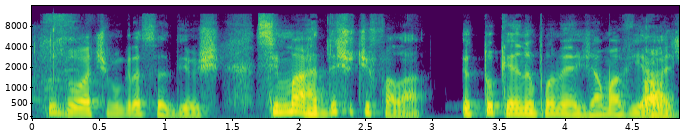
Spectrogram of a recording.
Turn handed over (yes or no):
no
